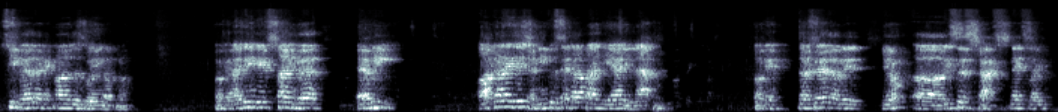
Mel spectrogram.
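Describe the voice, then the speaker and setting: Male lecturer, South Indian accent, instructive, slightly high voice, distant mic. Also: normal speed, a little hiss or hum. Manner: instructive, checks understanding with short tags. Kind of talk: lecture with slides. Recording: very echoey room, distant microphone.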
